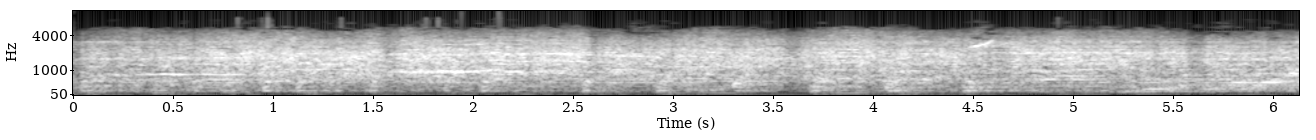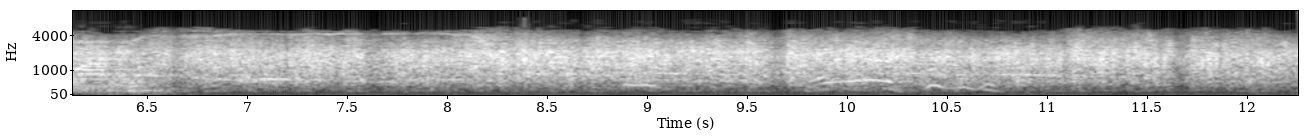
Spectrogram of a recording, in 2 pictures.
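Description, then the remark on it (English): Sustained, loud applause from a large studio audience, a dense wash of clapping that continues steadily for about twelve seconds with a faint murmur of voices underneath, as Red Skelton is introduced on the Raleigh Cigarette Program radio show. “I wonder what would happen some night if we didn't tell you to applaud when we told you to.”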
